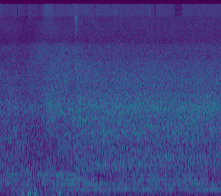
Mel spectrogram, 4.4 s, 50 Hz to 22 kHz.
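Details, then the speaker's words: Lasko 3733 box fan running, bearings in good condition: steady low hum with smooth airy rush and a few handling knocks at first; very noisy but runs evenly and healthy. "these things really really get the air moving in a room i will say and this is very noisy and i have to speak over it it moves a bit of air"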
